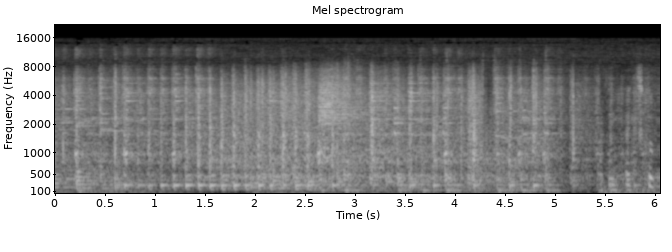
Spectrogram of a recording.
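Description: Fast percussion music played on instruments built from scrap: quick mallet strikes on a rack of pitched pipes over a steady beat. The music changes just before the end.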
